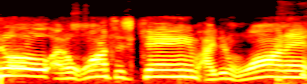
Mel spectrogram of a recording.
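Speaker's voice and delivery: put-on high, irate, angry voice. Retelling a customer refusing a game at customer service, imitating an irate customer. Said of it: "the guy's getting irate".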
